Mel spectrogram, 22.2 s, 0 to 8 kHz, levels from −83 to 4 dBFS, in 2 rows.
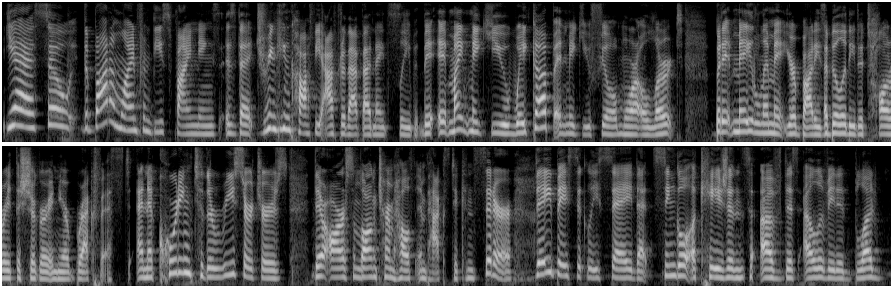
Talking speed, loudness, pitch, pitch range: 180 wpm, -21 LUFS, 190 Hz, 175-225 Hz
